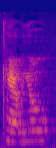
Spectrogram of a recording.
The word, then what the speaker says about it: Calliope: They pronounce it Calliope, but being from New Orleans, it's Calliope. They're good, Calliope.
